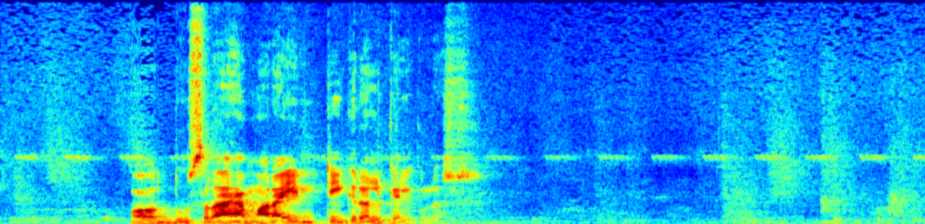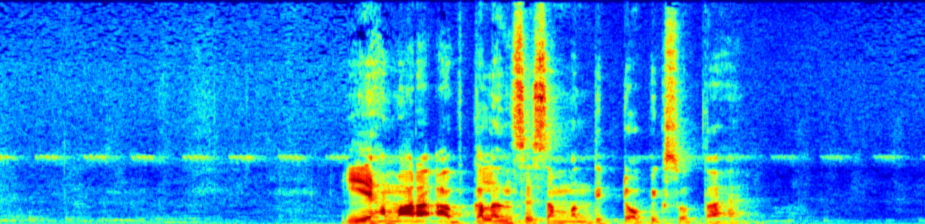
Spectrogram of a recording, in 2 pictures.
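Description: A man speaks in bursts, explaining calmly.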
